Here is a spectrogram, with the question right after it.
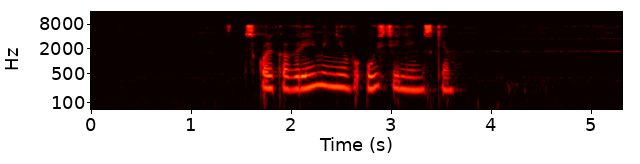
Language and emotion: Russian, neutral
